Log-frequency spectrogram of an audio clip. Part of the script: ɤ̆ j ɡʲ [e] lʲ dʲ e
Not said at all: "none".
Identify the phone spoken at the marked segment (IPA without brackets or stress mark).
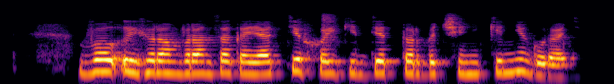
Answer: i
